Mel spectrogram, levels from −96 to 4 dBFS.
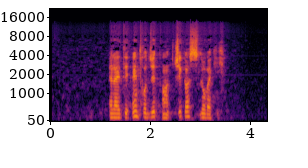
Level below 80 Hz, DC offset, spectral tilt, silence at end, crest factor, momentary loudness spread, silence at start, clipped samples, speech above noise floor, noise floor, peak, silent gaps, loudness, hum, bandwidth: -68 dBFS; under 0.1%; -2.5 dB/octave; 0.9 s; 22 dB; 16 LU; 1.2 s; under 0.1%; 49 dB; -70 dBFS; -2 dBFS; none; -19 LUFS; none; 14.5 kHz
